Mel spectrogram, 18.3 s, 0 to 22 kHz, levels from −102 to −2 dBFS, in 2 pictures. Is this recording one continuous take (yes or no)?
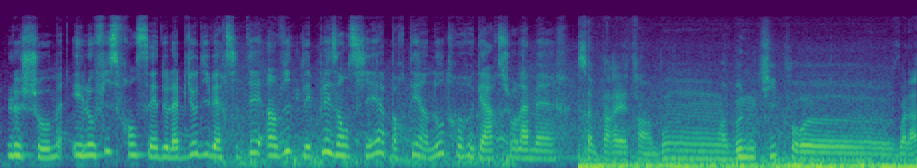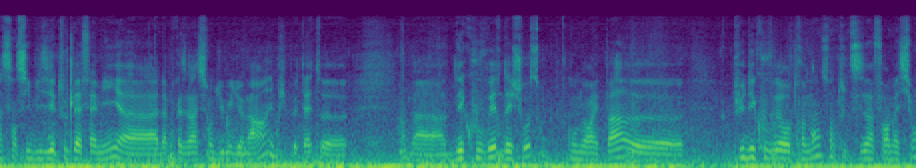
yes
